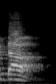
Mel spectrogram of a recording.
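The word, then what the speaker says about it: dumb: ববা সাক্ষীর নিচে লেখেন ডাম witness D ইউমবি ইউমবি ইউ এমবি উচ্চারণ হবে ডাম উটনেস ডইটি এনই ডবল এস ডবল আই টি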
